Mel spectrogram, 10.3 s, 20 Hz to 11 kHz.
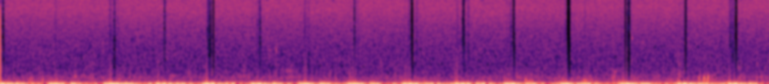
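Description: Steady low thumping heartbeat at about 86 beats a minute, with some low rumbling from the stomach mixed in.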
